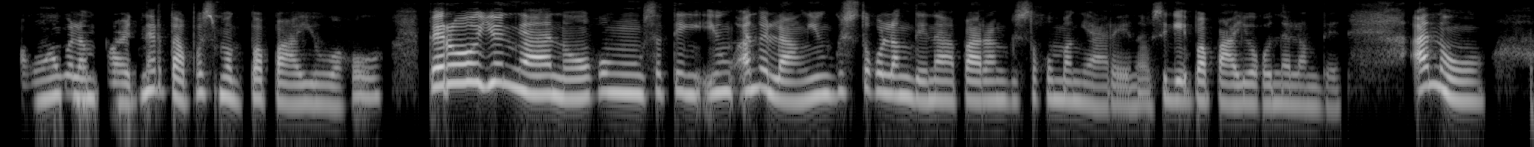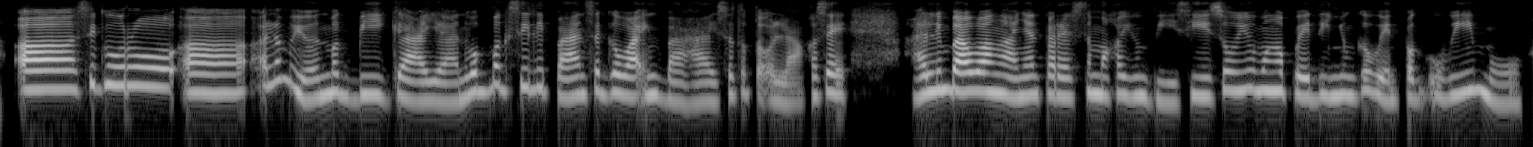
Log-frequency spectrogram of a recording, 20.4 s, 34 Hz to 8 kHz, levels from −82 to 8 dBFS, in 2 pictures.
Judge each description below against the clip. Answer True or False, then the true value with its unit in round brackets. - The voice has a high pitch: True (230 Hz)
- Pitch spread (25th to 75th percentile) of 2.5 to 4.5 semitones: False (5.1 semitones)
